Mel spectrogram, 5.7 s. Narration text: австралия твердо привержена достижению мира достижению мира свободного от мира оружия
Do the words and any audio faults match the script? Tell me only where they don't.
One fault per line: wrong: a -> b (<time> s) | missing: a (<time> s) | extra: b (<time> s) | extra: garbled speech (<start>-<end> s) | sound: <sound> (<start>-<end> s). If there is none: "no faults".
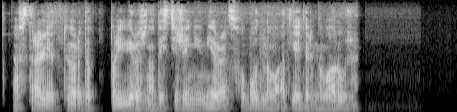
missing: достижению мира (2.8 s)
wrong: мира -> ядерного (3.6 s)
